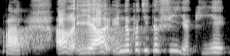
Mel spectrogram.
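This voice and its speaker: Woman, magnetiser at a public talk; unhurried and halting, checks in often, recorded in a reverberant hall. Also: fairly high pitch, animated. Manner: halting, punctuates phrases with "voilà" and "d'accord". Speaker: magnetiser giving readings. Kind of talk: spoken readings at a public talk. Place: association conference hall.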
